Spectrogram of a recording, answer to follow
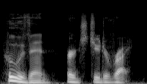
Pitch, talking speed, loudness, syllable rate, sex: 100 Hz, 245 wpm, -19 LUFS, 6.8 syllables/s, male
